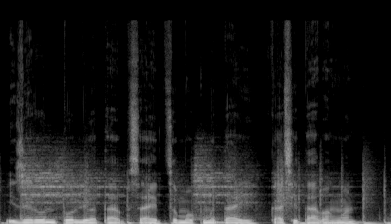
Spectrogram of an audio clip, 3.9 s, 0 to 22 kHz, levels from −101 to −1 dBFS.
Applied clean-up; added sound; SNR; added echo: neural mask model RNNoise.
